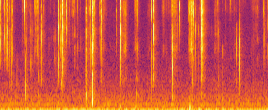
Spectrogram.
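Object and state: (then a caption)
Plastic film crinkling on a bar of soap. A palm-size green olive Marseille soap bar in a thin clear plastic film is held in both hands while fingertips rub and pinch the loose film. Quiet, bright crinkling and crackling come as short, sharp snaps scattered irregularly over a faint low hum.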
